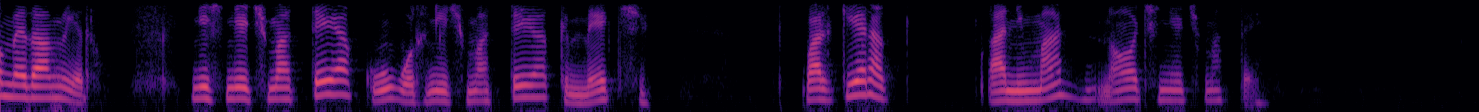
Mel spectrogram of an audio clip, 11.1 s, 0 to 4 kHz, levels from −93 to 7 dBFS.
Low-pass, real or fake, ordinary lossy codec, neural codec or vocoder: 3.6 kHz; real; Opus, 16 kbps; none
